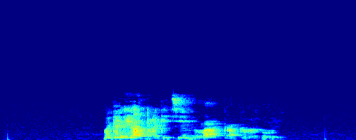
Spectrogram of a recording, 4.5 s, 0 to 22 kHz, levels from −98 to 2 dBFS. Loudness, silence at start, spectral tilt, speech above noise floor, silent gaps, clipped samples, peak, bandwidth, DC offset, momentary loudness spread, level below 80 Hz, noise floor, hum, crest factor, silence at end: -36 LUFS; 1.3 s; 2 dB/octave; 47 dB; none; under 0.1%; -14 dBFS; 7.4 kHz; under 0.1%; 18 LU; -90 dBFS; -84 dBFS; none; 28 dB; 1 s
